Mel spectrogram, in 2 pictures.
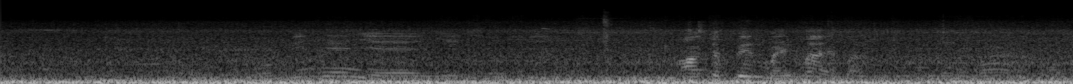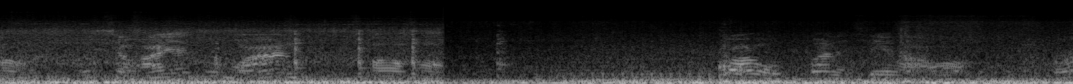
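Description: Steady low rumble of road traffic, with car and motorbike engines passing close by, under people talking on and off.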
